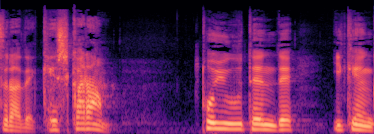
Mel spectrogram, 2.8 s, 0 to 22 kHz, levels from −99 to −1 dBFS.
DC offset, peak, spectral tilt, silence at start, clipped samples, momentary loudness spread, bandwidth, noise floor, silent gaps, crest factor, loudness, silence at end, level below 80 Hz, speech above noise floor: under 0.1%; -2 dBFS; -4.5 dB/octave; 0 s; under 0.1%; 6 LU; 16.5 kHz; -61 dBFS; none; 18 dB; -20 LUFS; 0 s; -62 dBFS; 42 dB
